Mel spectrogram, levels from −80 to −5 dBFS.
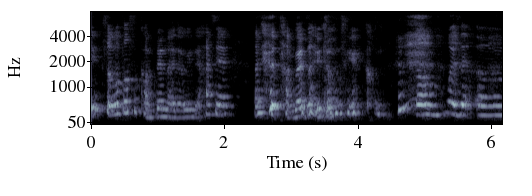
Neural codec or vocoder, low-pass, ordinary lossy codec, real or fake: none; 7.2 kHz; none; real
